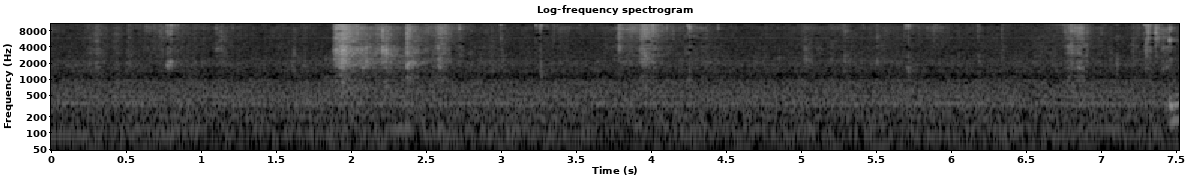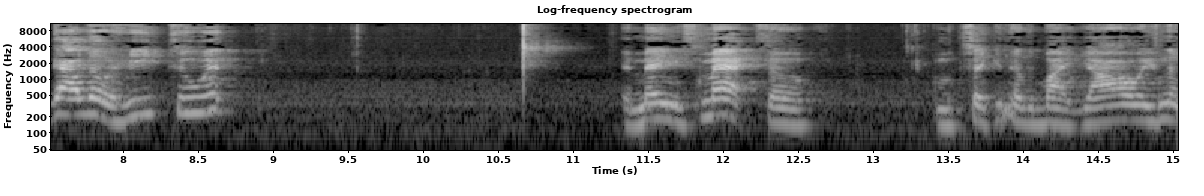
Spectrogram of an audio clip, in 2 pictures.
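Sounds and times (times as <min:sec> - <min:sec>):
low room hum: 0:00.0 - 0:15.0
faint chewing: 0:00.1 - 0:07.5, 0:13.1 - 0:13.4.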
